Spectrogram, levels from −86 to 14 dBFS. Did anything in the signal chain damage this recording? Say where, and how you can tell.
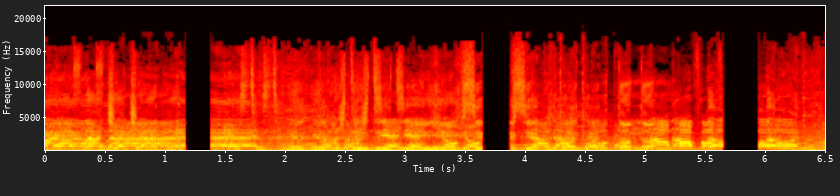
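Yes. A doubled audio track runs through the whole clip, most likely from a second capture path or an edit that left two copies of the same material out of step. A full-band copy, about as loud as the original, trails it by roughly a fifth of a second. It has no decay or room colouring, so every onset sounds twice in a flat, mechanical echo.

At the playback stage there are three Bluetooth stalls, probably caused by interference delaying packets until the headphones' buffer ran empty. The sound cuts to silence from 1.16 to 1.38 s (213 ms), from 3.64 to 3.87 s (234 ms) and from 5.64 to 5.94 s (300 ms). Each time it resumes once the resent packets arrive. The result is three hard dropouts with abrupt edges rather than fades.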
